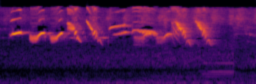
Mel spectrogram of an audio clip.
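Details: Several male Double-collared seedeaters singing while a female crouches in mating invitation; fast whistled phrases of short high slurred notes, then rapid steep downslurred trills, over a low steady hum.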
